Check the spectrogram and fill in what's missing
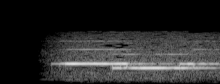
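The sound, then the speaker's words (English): An ambulance siren starts after a brief silence and wails steadily and fairly loud to the end, its tone shifting slightly partway through, with no voices. “Call an ambulance!”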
